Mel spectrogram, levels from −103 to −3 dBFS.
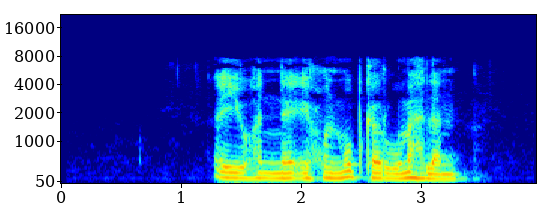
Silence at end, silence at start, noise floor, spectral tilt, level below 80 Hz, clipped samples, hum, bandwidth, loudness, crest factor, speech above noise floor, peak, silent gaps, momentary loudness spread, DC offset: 0.6 s; 1.3 s; -86 dBFS; -7.5 dB/octave; -68 dBFS; under 0.1%; none; 7.8 kHz; -33 LUFS; 18 dB; 54 dB; -16 dBFS; none; 6 LU; under 0.1%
